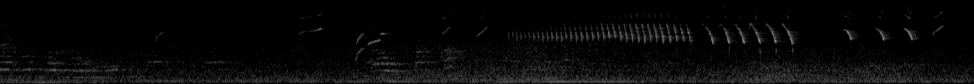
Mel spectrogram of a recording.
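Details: Canary song used for training: sparse, faint high chirps give way to a rolling trill and then a series of sharp, downward-sweeping whistled notes repeated rapidly near the end, over a low background hum.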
